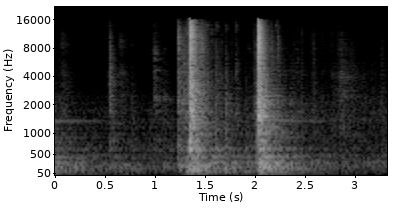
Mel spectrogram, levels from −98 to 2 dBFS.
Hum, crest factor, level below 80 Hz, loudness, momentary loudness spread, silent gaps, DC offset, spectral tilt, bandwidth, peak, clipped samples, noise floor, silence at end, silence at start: none; 30 dB; -68 dBFS; -26 LUFS; 25 LU; none; under 0.1%; -0.5 dB/octave; 16.5 kHz; -4 dBFS; under 0.1%; -64 dBFS; 1.05 s; 1.25 s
